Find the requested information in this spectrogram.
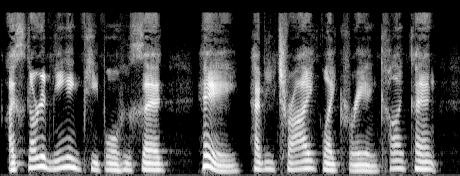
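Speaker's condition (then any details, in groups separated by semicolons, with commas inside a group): Cleft lip and palate, Opitz G/BBB syndrome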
